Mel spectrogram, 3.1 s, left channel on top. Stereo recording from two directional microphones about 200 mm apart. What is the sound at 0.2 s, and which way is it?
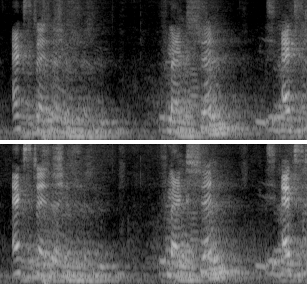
A woman's voice, 20° left (ahead or behind).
